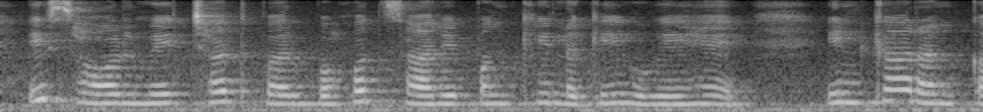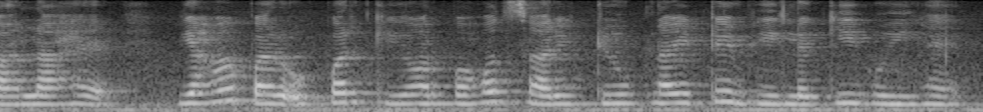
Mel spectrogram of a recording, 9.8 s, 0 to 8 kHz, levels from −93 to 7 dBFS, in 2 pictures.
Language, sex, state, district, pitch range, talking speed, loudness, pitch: Hindi, female, Bihar, Saran, 225-260 Hz, 170 wpm, -21 LUFS, 240 Hz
